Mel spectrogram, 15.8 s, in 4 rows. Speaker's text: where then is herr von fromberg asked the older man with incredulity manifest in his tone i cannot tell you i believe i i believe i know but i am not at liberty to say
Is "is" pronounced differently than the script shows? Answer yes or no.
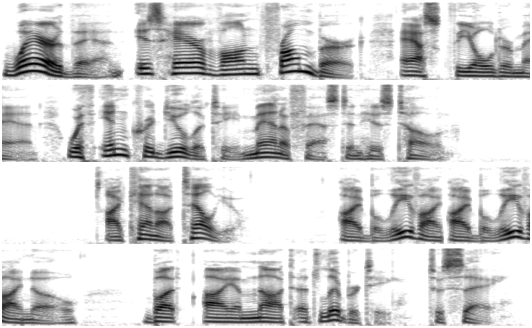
no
